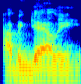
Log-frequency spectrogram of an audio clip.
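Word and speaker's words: Abagnale: And it was from Italian immigrants, and we would pronounce it Abengali in Italian.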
